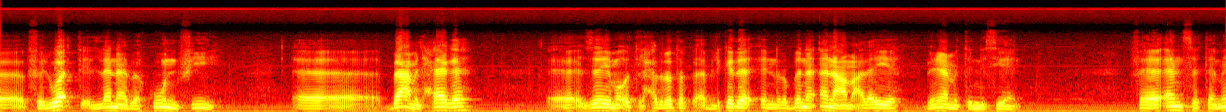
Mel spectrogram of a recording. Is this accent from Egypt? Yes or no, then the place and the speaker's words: yes; Cairo, Cairo Governorate, Egypt; انا من القاهرة.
